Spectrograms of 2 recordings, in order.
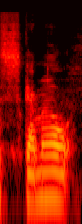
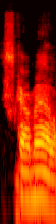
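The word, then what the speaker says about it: Scammell: Bench building up the frame for the Scamel Pioneer. Is that the big tank transporter? yeah, it's Scamel Pioneer. I just said Scamel.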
